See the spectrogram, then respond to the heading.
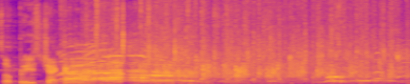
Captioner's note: audience cheers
